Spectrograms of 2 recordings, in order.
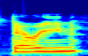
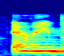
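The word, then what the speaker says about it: Dairine: off the first time I heard daring and I was like wait who what I don't know I have all of the books in paper back maybe it is daring and I've just been saying it wrong this whole time it's spelled d a i r i n e so maybe hey this this is actually daren's book or daren's book she's the main character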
